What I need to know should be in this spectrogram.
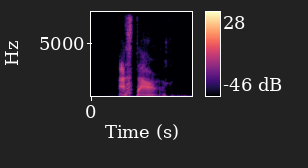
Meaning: alternative form of à cette heure (“presently”)
- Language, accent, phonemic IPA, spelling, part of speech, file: French, Canada, /as.tœʁ/, astheure, adverb, Qc-astheure.ogg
